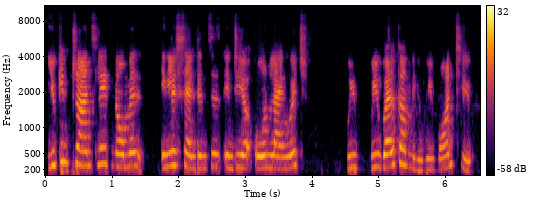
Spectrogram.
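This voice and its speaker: A woman's voice: on the high side, normal speed, a bit bright, husky, dry recording. Woman on a dull video-call line. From India. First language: Gujarati. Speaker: panelist and translator. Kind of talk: encouraging panel answer.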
